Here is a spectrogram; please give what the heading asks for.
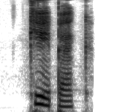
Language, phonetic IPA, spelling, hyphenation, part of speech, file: Hungarian, [ˈkeːpɛk], képek, ké‧pek, noun, Hu-képek.ogg
- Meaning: nominative plural of kép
